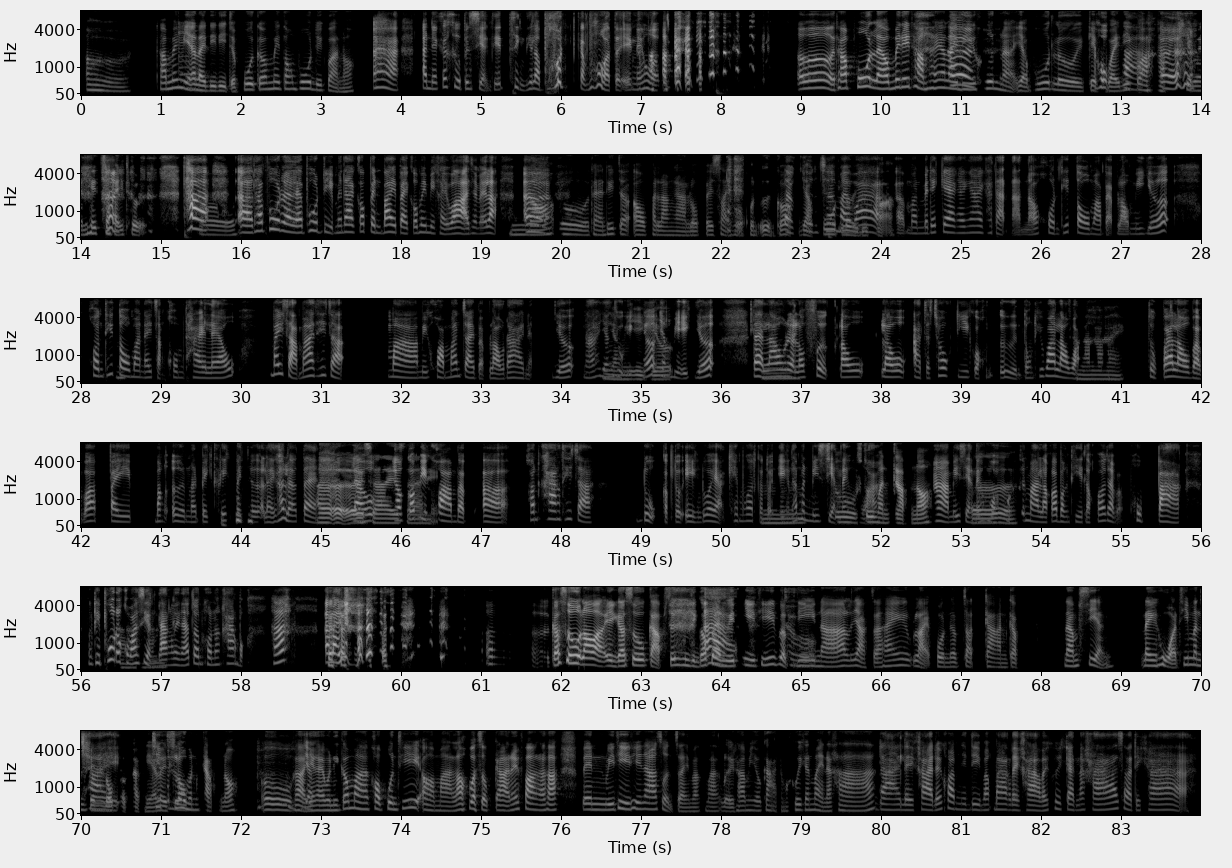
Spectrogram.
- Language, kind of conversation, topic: Thai, podcast, คุณจัดการกับเสียงในหัวที่เป็นลบอย่างไร?
- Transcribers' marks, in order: laughing while speaking: "พูด"; chuckle; laughing while speaking: "กัน"; laugh; laughing while speaking: "เออ"; chuckle; chuckle; laughing while speaking: "ก็"; chuckle; laughing while speaking: "นะ ?"; laugh; laughing while speaking: "ประ"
